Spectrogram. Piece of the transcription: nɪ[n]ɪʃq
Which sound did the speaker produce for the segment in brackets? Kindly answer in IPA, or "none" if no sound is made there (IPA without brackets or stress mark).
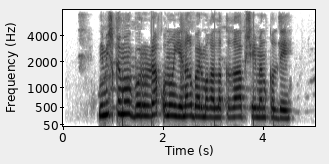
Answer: m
